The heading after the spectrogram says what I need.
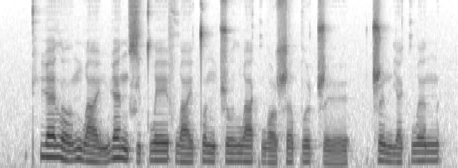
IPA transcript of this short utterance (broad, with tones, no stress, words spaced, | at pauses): pʰɥɛ˥lo˧˥ʊ̯ n̪wa˨˩ɪ̯mɥɛ˥˩nɕi˩ t̪we˥ɪ̯fwa˧˥ɪ̯ t̪ɤ˥˩ŋʈ͡ʂu˥lwä˥kwɔ˨˩ ʂɤ˥˩pu˥ʈ͡ʂɻ̩˨˩˦ | ʈ͡ʂɻ̩˥˩n̪jɛ˨˩kwə˥n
